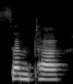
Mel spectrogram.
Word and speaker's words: center: r so for example when you say the word center in british english there's like an a sound at the end whereas in american english you can clearly hear the r being enunciated so it's more like center or center the next pretty obvious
